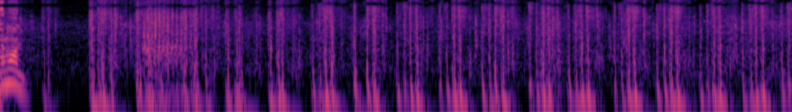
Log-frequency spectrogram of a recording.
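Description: Horse hooves pound the ground at a steady gallop.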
